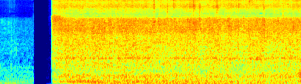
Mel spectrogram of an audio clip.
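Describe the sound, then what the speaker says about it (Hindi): Sudden heavy rain bursts on after a brief silence, a loud, dense, steady roar of downpour in a stormy spell that continues unbroken to the end. "भाई भागो भागो भागो, बारिश शुरू हो गई"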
